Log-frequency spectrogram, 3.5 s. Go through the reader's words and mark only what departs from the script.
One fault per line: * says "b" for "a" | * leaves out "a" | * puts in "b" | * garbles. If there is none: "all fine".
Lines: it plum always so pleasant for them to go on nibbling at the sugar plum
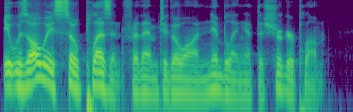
* says "was" for "plum"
